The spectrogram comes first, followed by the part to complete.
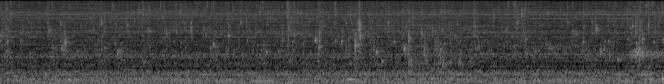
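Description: No technical faults are audible.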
